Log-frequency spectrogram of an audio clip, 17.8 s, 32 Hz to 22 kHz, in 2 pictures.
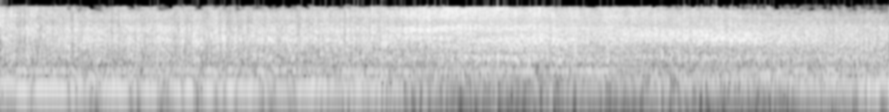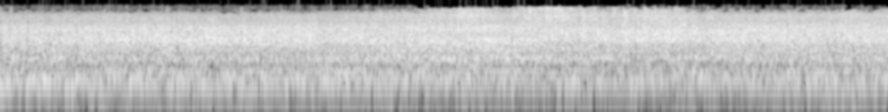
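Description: Monster truck big-block V8 engines running loud and steady, slightly louder at the start.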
